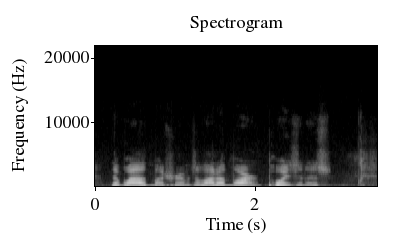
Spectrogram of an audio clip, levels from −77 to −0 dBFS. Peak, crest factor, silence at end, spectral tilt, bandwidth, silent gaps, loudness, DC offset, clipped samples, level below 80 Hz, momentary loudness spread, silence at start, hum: -10 dBFS; 18 dB; 0 s; -6.5 dB/octave; 13.5 kHz; none; -26 LUFS; under 0.1%; under 0.1%; -44 dBFS; 14 LU; 0 s; none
